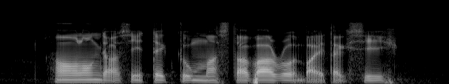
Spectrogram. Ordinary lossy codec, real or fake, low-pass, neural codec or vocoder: none; real; 7.2 kHz; none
